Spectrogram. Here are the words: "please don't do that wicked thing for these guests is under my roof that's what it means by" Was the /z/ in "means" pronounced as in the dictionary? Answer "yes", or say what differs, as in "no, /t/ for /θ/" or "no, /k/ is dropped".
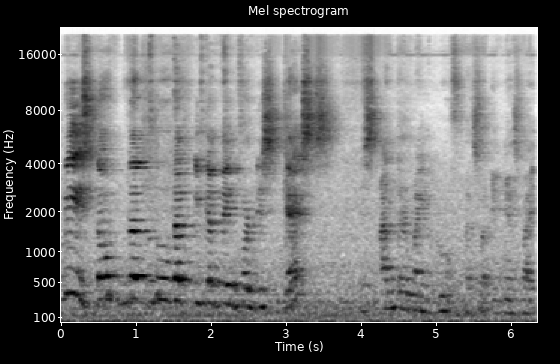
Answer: no, /s/ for /z/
